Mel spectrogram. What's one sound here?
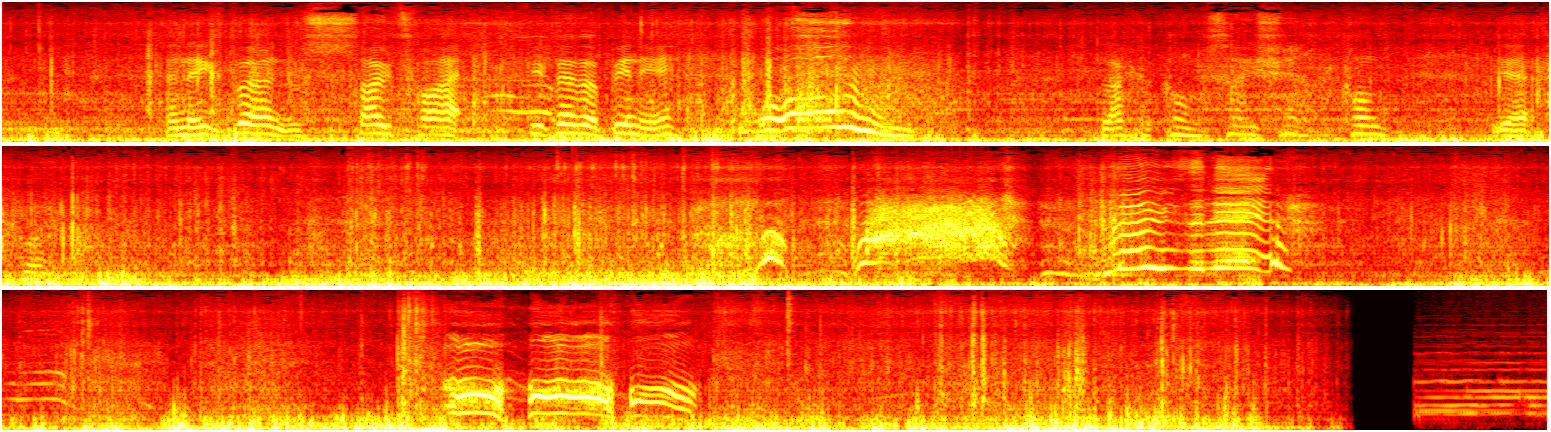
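Bicycle tyres crunch and rattle over a dirt trail.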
